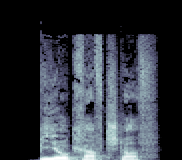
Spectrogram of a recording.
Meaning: biofuel
- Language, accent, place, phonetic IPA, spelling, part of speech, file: German, Germany, Berlin, [ˈbiːoˌkʁaftʃtɔf], Biokraftstoff, noun, De-Biokraftstoff.ogg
